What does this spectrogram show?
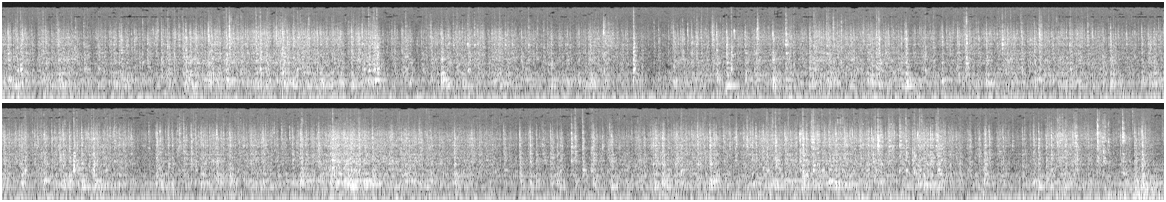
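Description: Soft, steady rain, with many small drop taps in a continuous hiss.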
